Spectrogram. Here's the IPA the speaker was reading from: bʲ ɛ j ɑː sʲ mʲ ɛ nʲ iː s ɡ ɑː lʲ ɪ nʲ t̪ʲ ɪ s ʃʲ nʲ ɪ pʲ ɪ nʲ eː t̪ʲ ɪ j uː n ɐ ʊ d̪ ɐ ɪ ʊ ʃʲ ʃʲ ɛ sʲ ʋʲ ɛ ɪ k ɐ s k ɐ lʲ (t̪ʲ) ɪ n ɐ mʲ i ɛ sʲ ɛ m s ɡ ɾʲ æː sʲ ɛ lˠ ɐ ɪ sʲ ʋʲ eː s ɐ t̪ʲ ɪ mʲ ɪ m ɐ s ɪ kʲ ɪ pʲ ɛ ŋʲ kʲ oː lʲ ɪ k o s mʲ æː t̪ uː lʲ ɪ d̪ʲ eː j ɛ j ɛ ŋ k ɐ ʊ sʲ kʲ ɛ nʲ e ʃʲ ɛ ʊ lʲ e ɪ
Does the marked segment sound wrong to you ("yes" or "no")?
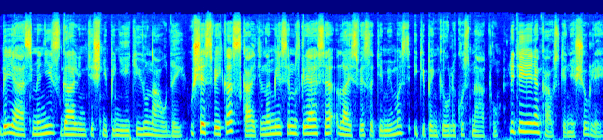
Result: no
